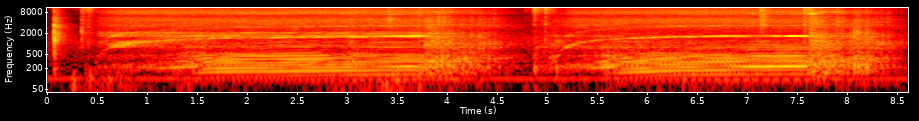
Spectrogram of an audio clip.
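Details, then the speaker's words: Old Land Rover Series starter motor, off the vehicle and bench-tested unloaded: two runs spinning up to a steady high whine, no grinding or knocking; normal starter free spin. "it does spin up quite nicely"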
